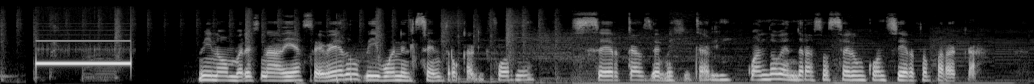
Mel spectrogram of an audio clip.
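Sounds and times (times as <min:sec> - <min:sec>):
electronic voicemail beep tone: 0:00.4 - 0:01.4
speech: 0:02.0 - 0:09.9.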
